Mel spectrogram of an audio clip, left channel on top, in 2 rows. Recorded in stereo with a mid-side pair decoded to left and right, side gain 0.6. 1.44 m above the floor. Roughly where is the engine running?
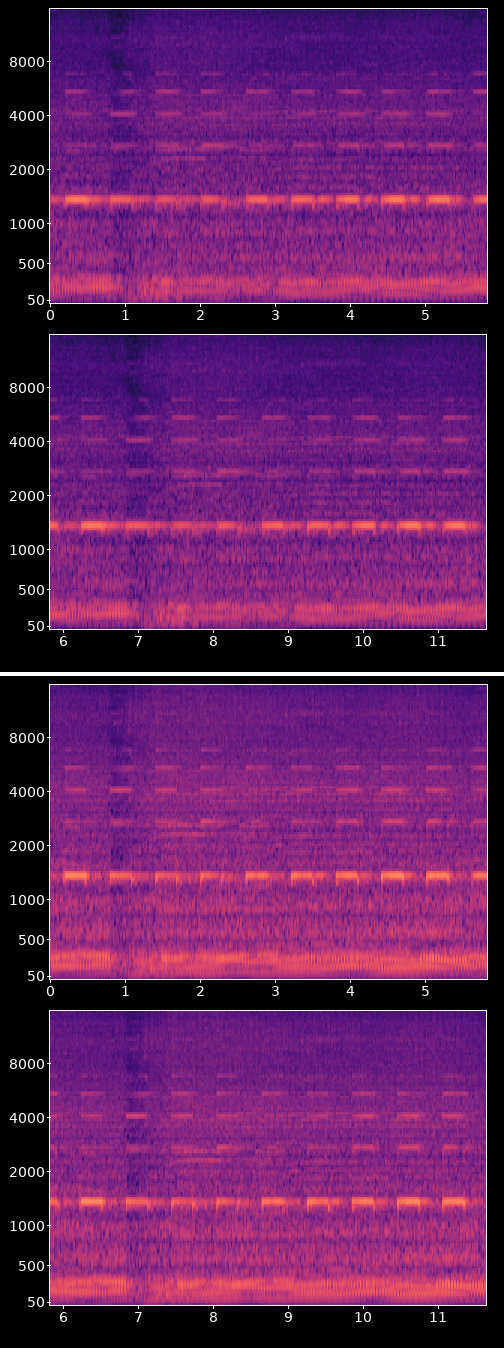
Ahead right.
